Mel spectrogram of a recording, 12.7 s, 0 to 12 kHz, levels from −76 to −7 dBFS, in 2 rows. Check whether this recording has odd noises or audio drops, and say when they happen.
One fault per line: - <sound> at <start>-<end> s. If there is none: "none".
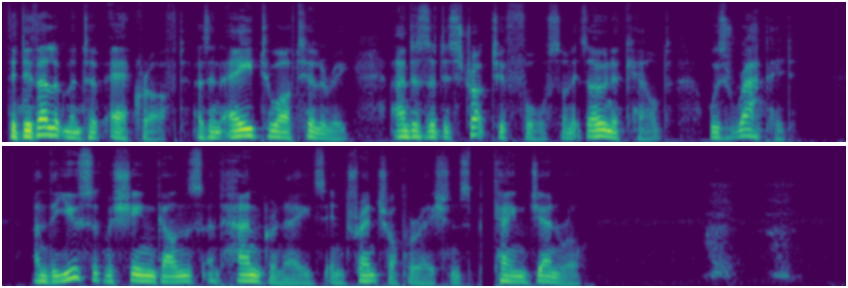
- dropout at 9.9-10.0 s
- sniff at 11.6-12.4 s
